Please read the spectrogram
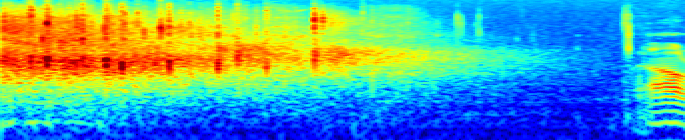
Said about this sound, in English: All right, very good. Let's give them a round of applause as they come down here. So cool.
